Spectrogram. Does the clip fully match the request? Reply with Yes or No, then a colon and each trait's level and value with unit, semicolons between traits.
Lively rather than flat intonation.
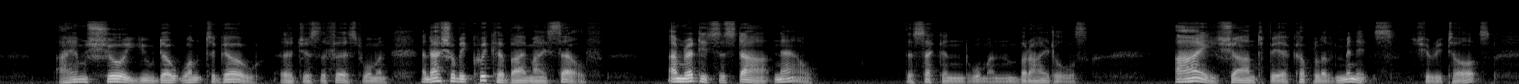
Yes: wide, 6.8 semitones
